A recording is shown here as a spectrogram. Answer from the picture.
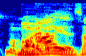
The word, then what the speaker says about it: Mamais: Is it Mamayas? – Mamayas.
